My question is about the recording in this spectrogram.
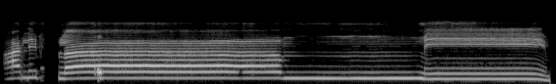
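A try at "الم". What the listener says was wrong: এখন ঠিক আছে, এখন সুন্দর হয়েছে, কিন্তু মিমের মধ্যে টান বরাবর হয় নাই, টান কম হয়েছে।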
